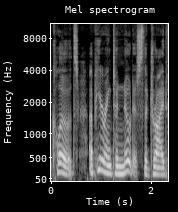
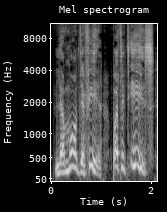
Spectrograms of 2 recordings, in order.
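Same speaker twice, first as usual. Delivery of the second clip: laughing; 8 semitones higher than usual. A narrator's reading. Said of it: "he laughed".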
